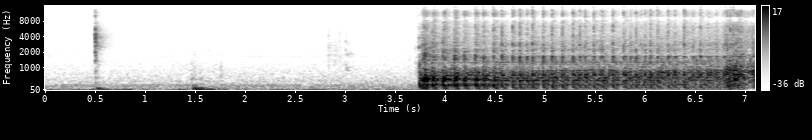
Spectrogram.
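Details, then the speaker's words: McCulloch Mac 120 chainsaw, bought as non-running and just got running: a few pulls, then it catches with a ragged, wandering two-stroke buzz; rough running, owner thinks it needs a carb rebuild. "There's still some work that needs to be done with this saw to get it running tip top 100%, but I would feel like I'll get there, because I think I need to do a carb rebuild on it"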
